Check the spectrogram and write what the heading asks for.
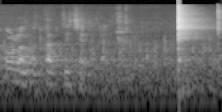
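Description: A gas stove burner lit with a hand-held spark lighter: one sharp click near the end as the burner ignites, with a fainter click just after.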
